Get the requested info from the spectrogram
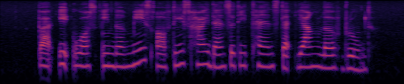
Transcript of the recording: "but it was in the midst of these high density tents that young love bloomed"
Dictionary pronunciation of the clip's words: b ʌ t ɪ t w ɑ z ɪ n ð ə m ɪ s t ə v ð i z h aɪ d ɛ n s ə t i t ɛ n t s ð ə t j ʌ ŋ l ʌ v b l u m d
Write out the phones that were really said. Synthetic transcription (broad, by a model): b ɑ t ɪ t w ɑ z ɪ n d ə m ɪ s ə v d i s h aɪ d ɛ n s ə t i t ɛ n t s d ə t j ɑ ŋ l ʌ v b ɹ u m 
